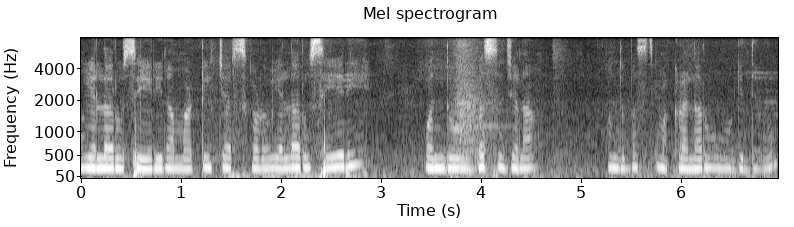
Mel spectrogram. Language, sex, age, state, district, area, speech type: Kannada, female, 30-45, Karnataka, Chamarajanagar, rural, spontaneous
